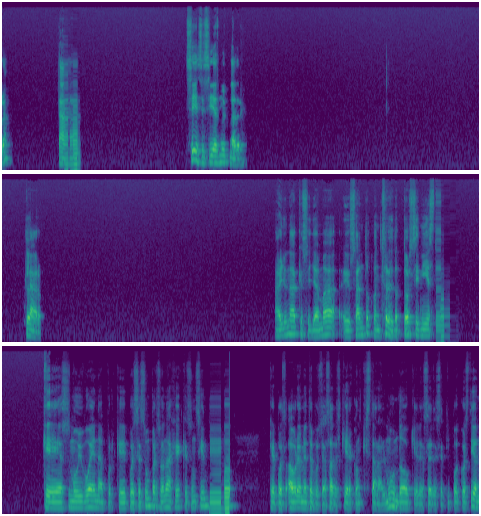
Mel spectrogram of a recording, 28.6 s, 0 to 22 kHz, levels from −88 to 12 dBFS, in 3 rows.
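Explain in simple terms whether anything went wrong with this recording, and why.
Two things went wrong. For the first 20 seconds or so, from the start to about 20.04 s, the speech sounds thin, bright and hissy on the s sounds. That's pre-emphasis left on: the treble got boosted for recording or broadcast, and the matching cut that should undo it on playback never happened. The shape of the boost fits the standard FM curve.

The second problem is a robotic sound from repeated short buffers, in three short bursts: 1.25 to 1.57 s, 18.23 to 18.67 s and 23.23 to 23.63 s. In each, the speech turns into a stiff, metallic 100 Hz buzz that still loosely follows the talking. It's likely that fresh audio was arriving too late, so the playback kept looping the last 10 ms snippet. In the first burst that covers most of the stretch, and in the other two all of it.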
